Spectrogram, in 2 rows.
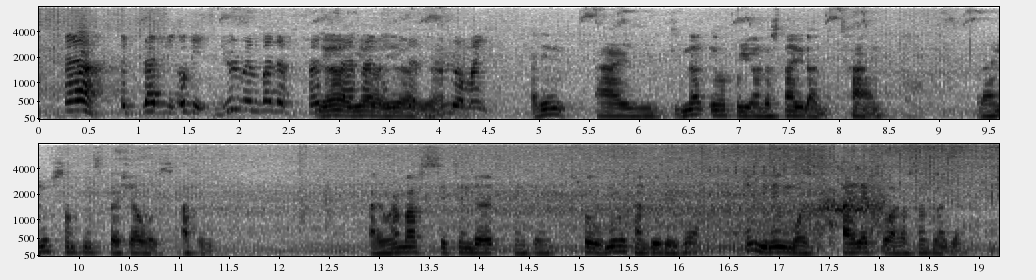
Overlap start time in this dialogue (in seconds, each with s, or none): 2.8 s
